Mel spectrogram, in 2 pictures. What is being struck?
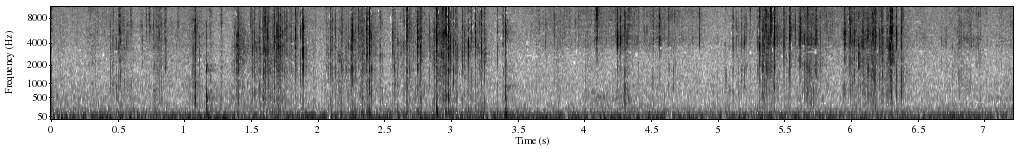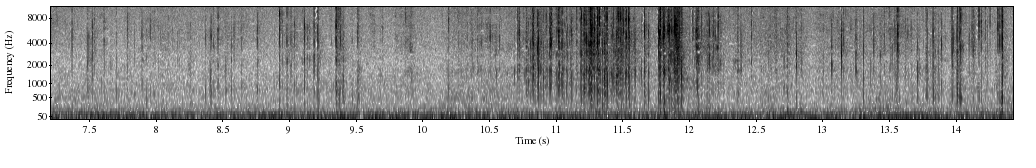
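Foam bead clay lump.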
